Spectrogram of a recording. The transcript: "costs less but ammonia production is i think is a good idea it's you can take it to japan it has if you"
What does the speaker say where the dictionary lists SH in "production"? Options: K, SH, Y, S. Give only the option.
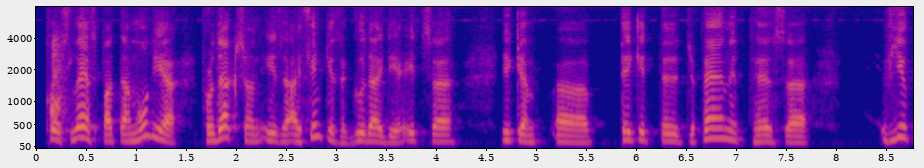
SH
